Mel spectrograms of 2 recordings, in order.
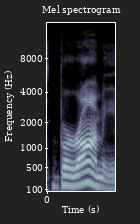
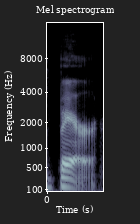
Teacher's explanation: In old Indo-Aryan, you know, Sanskrit, it's barami. It keeps that BH, but in English, it becomes bare. That initial BH shifts to a B. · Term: Grim's law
